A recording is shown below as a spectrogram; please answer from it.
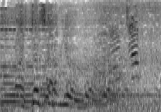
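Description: A performer's voice speaking or half-singing in a rising and falling line, just as the instrumental music stops at the start.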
